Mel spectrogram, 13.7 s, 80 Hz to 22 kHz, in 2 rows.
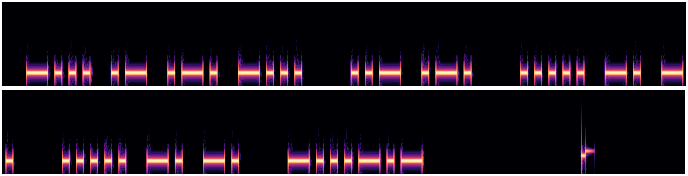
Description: Morse code, heard as a keyed tone, about 17 wpm, 700 Hz. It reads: BARB UR 5NN 5NN <BK>
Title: SOTA QSO Practice 17wpm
